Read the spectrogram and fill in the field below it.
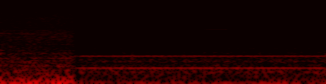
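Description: A bus engine hums quietly and steadily from inside the cab.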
